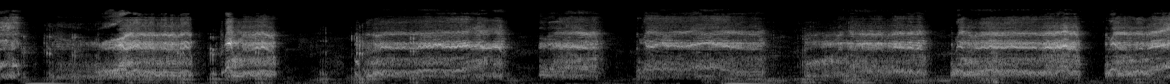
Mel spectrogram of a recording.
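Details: Farm pigs giving loud, shrill squeals in sustained bursts of one to two seconds, separated by brief silences, about seven outbursts in total, harsh and strained throughout.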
